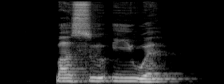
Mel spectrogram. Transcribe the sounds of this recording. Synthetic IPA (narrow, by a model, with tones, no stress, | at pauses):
k͡pa˦su˦i˦we˦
